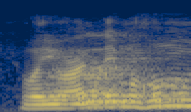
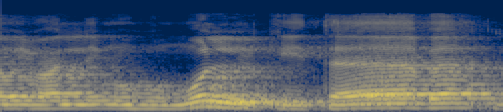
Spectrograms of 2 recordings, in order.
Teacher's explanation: اور لام سے ملائیں گے۔ وَيُعَلِّمُهُمْ میں میم ساکن تھا، لیکن الکتاب کا حمزہ عارضی ہونے کی وجہ سے میم کو لام سے ملا دیا گیا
